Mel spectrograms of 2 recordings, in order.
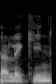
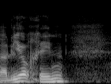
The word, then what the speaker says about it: Alekhine: solamente decir que Aliógin, porque no es Alekhine, sino su nombre, su pronunciación es Aliógin, hay que saber que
